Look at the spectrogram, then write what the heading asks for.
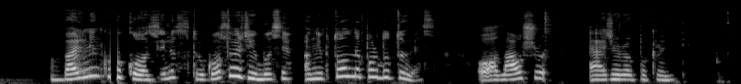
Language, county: Lithuanian, Vilnius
